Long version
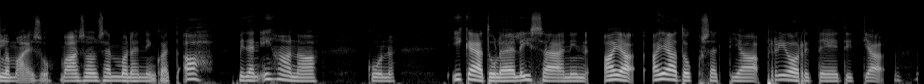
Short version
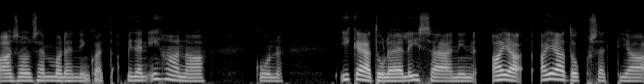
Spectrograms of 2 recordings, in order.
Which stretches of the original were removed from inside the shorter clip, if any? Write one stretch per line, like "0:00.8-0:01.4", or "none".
0:01.8-0:02.3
